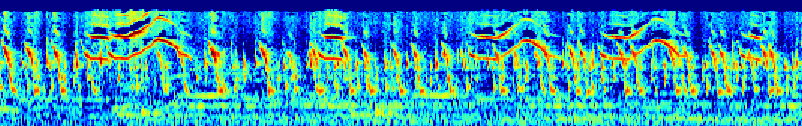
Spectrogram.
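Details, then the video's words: Java sparrow trapping-lure recording, a bird of rice paddies and fields: constant busy chirping from several birds, broken by loud looping whistles that rise then drop, about four in quick pairs. "SUARA PIKAT BURUNG GELATIK JAWA"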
